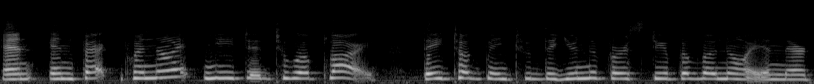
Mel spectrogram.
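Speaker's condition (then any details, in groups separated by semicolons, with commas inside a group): Spinocerebellar degeneration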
